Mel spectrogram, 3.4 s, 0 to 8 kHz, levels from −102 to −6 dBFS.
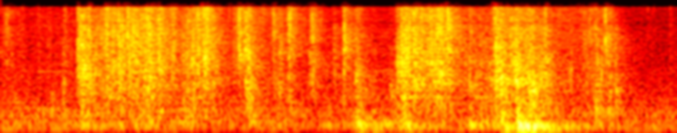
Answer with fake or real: fake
